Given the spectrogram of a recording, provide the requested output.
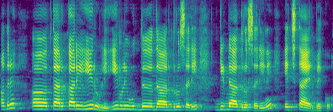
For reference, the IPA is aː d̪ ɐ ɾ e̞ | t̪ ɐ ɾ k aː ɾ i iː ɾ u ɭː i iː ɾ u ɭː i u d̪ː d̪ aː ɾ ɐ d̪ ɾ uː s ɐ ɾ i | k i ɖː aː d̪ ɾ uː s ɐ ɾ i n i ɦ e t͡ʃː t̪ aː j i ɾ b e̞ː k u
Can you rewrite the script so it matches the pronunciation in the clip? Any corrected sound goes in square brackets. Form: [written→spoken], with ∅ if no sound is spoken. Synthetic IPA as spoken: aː d̪ ɐ ɾ e̞ | t̪ ɐ ɾ k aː ɾ i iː ɾ u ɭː i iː ɾ u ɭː i u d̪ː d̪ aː ɾ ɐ d̪ ɾ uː s ɐ ɾ i | [k→ɡ] i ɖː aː d̪ ɾ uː s ɐ ɾ i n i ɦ e t͡ʃː t̪ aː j i ɾ b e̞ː k u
